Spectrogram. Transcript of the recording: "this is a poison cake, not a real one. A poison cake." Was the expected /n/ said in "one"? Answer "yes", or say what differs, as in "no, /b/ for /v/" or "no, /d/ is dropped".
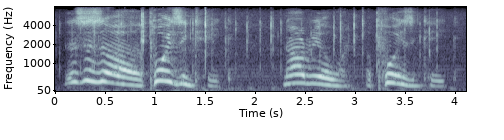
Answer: yes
